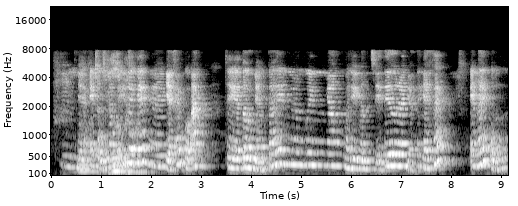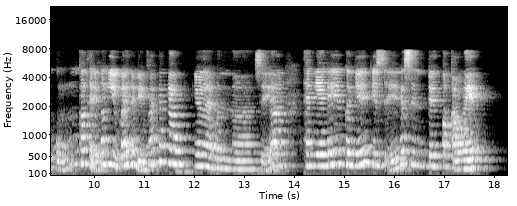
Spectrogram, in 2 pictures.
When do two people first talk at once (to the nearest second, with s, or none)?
1 s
